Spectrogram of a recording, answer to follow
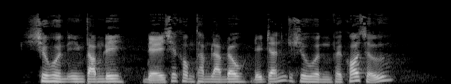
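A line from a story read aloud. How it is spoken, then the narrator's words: Smiling, subtly warning. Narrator (Vietnamese): Lữ Lạc mỉm cười, trong lời nói có ý tứ nhắc nhở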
